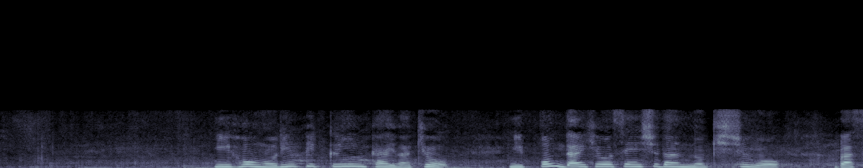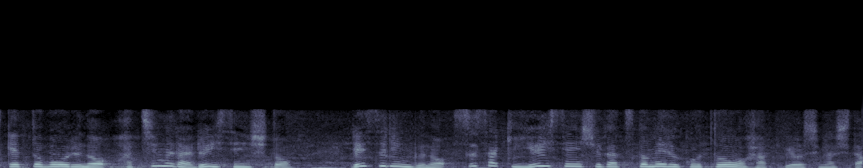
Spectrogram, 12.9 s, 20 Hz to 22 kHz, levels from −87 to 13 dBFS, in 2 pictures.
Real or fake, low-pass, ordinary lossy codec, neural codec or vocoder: fake; none; none; codec, 16 kHz, 4 kbps, FreqCodec, smaller model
